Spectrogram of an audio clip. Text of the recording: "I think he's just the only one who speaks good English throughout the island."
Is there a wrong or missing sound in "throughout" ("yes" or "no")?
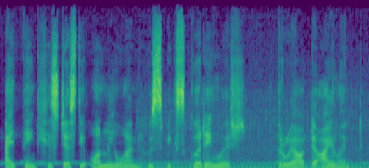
no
